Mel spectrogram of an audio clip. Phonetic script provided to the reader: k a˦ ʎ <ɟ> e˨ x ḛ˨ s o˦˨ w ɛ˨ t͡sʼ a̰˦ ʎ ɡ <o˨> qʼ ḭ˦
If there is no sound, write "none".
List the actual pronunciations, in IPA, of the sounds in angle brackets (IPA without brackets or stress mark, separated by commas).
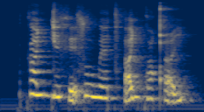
ɟ, o˨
